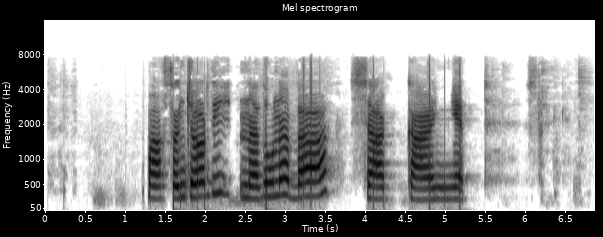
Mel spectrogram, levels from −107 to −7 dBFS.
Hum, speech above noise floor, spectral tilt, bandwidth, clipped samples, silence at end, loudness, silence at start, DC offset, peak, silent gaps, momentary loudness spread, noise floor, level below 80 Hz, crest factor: none; 49 dB; -3 dB/octave; 8 kHz; under 0.1%; 1.65 s; -15 LUFS; 1.3 s; under 0.1%; 0 dBFS; none; 11 LU; -64 dBFS; -58 dBFS; 18 dB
